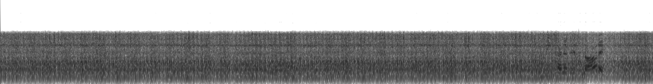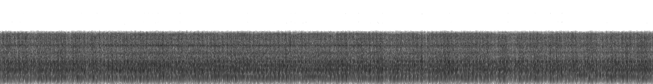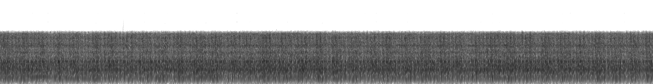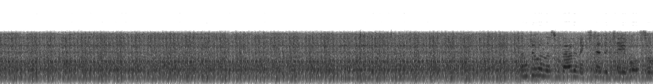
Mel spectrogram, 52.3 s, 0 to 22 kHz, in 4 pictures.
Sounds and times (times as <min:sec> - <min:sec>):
Jackhammer: 0:00.0 - 0:52.2
Sewing machine: 0:00.0 - 0:52.2.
